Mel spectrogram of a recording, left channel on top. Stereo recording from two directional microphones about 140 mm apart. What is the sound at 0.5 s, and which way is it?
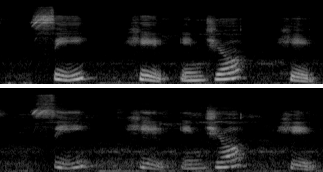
A woman's voice, 70° left (ahead or behind).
